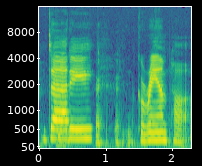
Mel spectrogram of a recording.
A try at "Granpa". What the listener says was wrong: Grandpa. No, not D. No D. Grandpa.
